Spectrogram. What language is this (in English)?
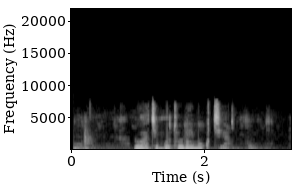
Ganda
